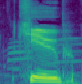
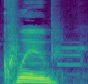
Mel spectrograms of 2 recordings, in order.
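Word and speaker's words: Qube: But I have been playing Cube or Quube. – Quub. – Depending on how you want to pronounce Q-U-B-E. I'll go with Quube.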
